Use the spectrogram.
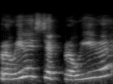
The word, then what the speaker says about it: prohíbe: Se prohíbe, and remember we won't pronounce the H, it's written, Se but we don't say.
